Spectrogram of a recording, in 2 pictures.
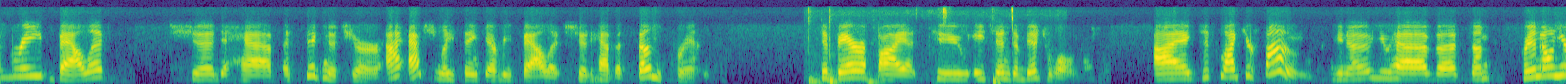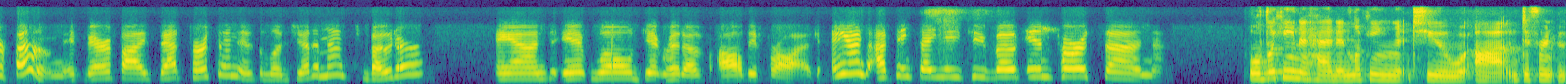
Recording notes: Traveled on a bus up from Florida to join the event. Live from the bus.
